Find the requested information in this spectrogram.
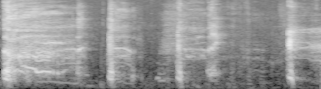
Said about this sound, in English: Hey, oh my, if you're going to cough, at least cough like this. So you're not blowing out the... Try for me. You're lucky that was just a cough.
